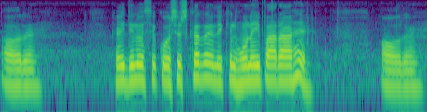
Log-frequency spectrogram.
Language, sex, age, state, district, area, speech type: Urdu, male, 18-30, Uttar Pradesh, Muzaffarnagar, urban, spontaneous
